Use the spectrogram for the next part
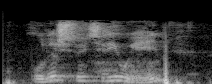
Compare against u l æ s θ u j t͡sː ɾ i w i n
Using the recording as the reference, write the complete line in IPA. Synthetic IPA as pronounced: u l æ ʃ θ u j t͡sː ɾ i w i n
